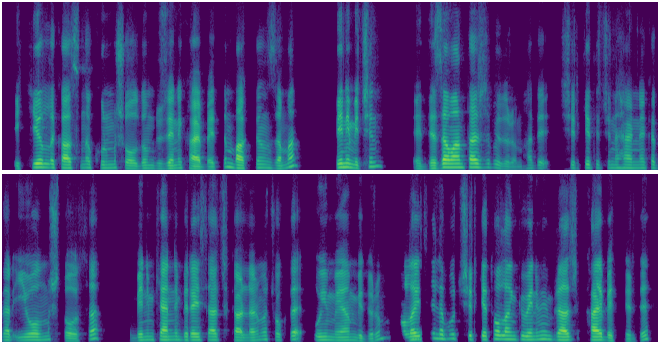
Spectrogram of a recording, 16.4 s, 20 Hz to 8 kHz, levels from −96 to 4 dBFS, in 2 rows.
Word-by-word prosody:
2 120 +8 -8
yıllık 170 -2 +3
aslında 150 +1 +3
kurmuş 150 -1 -10
olduğum 130 +1 -4
düzeni 130 +4 -2
kaybettim. 115 - +1
Baktığın 150 +3 +2
zaman 145 - -3 0.5
benim 175 -1 +4
için, 205 +9 -5 0.4
eee, 115 -5 -11
dezavantajlı 175 +3 +5
bir 140 -7 -9
durum. 100 -2 -13
Hadi, 135 +1 -12
şirket 140 +2 -9
için 150 0 -15
her 145 0 -3
ne 145 0 -7
kadar 145 -1 -5
iyi 135 +2 -7
olmuş 145 +2 -3
da - - -8
olsa, 110 - -3 0.4
benim 140 +6 -4
kendi 150 -1 +2
bireysel 150 0 +1
çıkarlarıma 135 +2 -2
çok 145 -5 -12
da - - 0
uymayan 135 -3 -3
bir 115 - -6
durum. 175 - -10 0.2
Dolayısıyla 180 +7 +1
bu 205 0 -8
şirkete 170 -1 -3
olan 175 -2 +2
güvenimi 165 +1 -2
birazcık 150 0 +4
kaybettirdi. 140 - +3
Eee, 175 - -3
150 Hz, 155 wpm, -25 LUFS, 135-170 Hz, 0.5 s, dezavantajlı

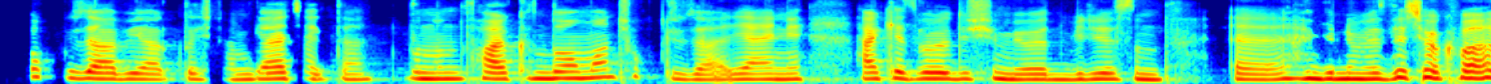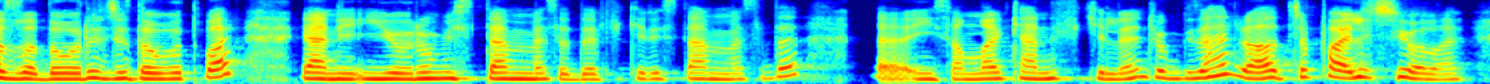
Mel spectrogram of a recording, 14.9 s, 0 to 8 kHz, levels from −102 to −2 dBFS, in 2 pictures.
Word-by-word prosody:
Çok 275 0 -6
güzel 215 -4 +2
bir - - 0
yaklaşım 185 -1 -5
gerçekten. 200 -2 -2 0.2
Bunun 210 -1 +3
farkında 215 +1 +2
olman 235 +4 +2
çok 275 0 -13
güzel. 185 -4 -4
Yani 195 0 -1 0.2
herkes 210 0 +1
böyle 210 -1 +4
düşünmüyor. 185 -3 +1
Biliyorsun, 190 -1 +1 0.4
eee, 185 0 0
günümüzde 205 +1 +5
çok 245 -2 +4
fazla 220 -5 +4
doğrucu 205 +2 +1
Davut 205 +2 0
var. 265 - +3 0.3
Yani 205 -1 +2
yorum 205 +2 +2
istenmese 205 -3 -1
de, 190 0 -4
fikir 200 +2 -12
istenmese 205 0 -6
de, 300 +4 -2 0.4
eee, - - -4
insanlar 195 +2 -3
kendi 215 -1 -1
fikirlerini 215 +2 -5
çok 240 -5 -3
güzel 270 +11 0
rahatça 240 +2 0
paylaşıyorlar. 245 -7 0
205 Hz, 150 wpm, -21 LUFS, 195-220 Hz, 0.4 s, günümüzde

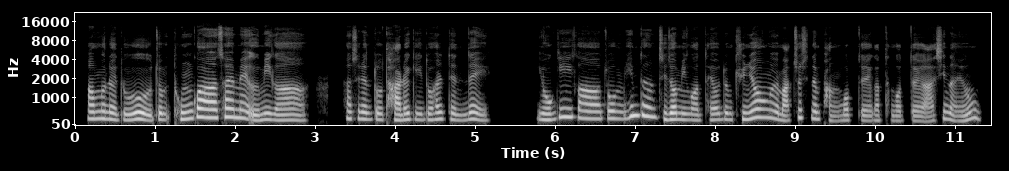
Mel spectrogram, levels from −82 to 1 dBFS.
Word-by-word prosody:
아무래도 230 -4 +3
좀 220 -2 -1
돈과 285 +5 +6
삶의 285 -3 +3
의미가 195 -1 0 0.4
사실은 245 -3 -2
또 215 -1 -2
다르기도 210 +1 -1
할 230 +3 0
텐데 215 -2 -2 0.6
여기가 255 +3 +1
좀 255 -1 -1
힘든 340 -1 +2
지점인 225 -3 +1
것 200 - -2
같아요. 205 +1 -4
좀 220 -1 -3
균형을 270 +1 0
맞추시는 245 +7 -2
방법들 180 -1 -7
같은 185 0 -10
것들 175 -1 -6
아시나요? 195 +7 -4
225 Hz, 290 characters per minute, -20 LUFS, 195-255 Hz, 0.6 s, 돈과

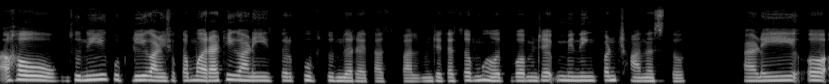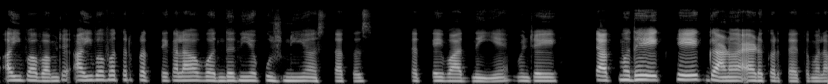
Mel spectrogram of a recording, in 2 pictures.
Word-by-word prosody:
हो, 200 -6 +5 0.2
जुनी 205 +3 +2
कुठलीही 200 -2 0
गाणी 185 -3 +3
होऊ - - -1
शकतात. 180 +1 -6
मराठी 185 +4 +3
गाणी 180 -3 +1
तर 180 -1 -3
खूप 190 -4 -3
सुंदर 165 -3 -3
आहेत 150 -1 -6
आजकाल, 145 0 -8
म्हणजे 155 +2 -5
त्याचं 170 +3 -4
महत्त्व, 175 -2 0
म्हणजे 175 +1 -2
मीनिंग 185 -1 -1
पण 195 0 +1
छान 160 -3 -4
असतं 155 -2 -5 0.6
आणि 180 +3 0
अ, 190 0 +3
आई-बाबा, 190 -2 +1
म्हणजे 170 +5 -4
आई-बाबा 200 +2 +1
तर 210 - -5
प्रत्येकाला 185 -1 -1
वंदनीय, 175 0 0
पूजनीय 170 -1 -1
असतातच, 160 0 -5 0.4
त्यात 170 -2 -5
काही 175 0 +1
वाद 160 -1 +1
नाहीये. 155 +1 -1
म्हणजे 170 0 0 0.4
त्यातमध्ये 205 +2 +4
एक 200 -1 +4 0.2
हे - - +5
एक 215 -1 +1
गाणं 170 -4 +5
अ‍ॅड 175 0 +4
करता 160 -2 -5
येतं 155 +1 -4
मला 155 0 -2
175 Hz, 165 wpm, -23 LUFS, 165-190 Hz, 0.6 s, हो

